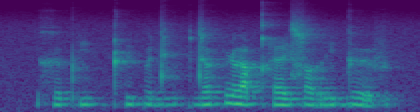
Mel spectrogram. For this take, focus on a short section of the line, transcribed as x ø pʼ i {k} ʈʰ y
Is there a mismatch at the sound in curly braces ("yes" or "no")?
no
